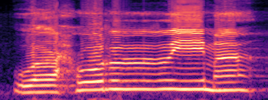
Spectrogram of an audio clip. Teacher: Wa hurrima 'alaikum saydul barri ma dumtum hurma. Ro dibaca tarkik, dibaca tipis. Tidak boleh kita baca tebal seperti ini.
